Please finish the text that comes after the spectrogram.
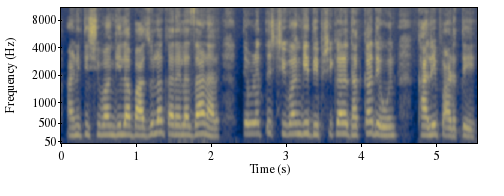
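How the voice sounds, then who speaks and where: A woman's voice: fairly high pitch, brisk. A woman narrating a voice-over recap of a TV serial episode, telling it steadily and speaking to the viewers. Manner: steady storytelling, addresses viewers.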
